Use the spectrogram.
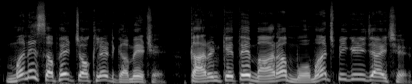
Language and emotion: Gujarati, happy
